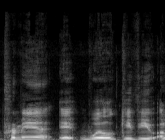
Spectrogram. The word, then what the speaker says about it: Premiere: Now, many YouTubers also use Adobe Premiere, which is I don't know why I said Premiere. That's how Americans say it. Adobe Premiere.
